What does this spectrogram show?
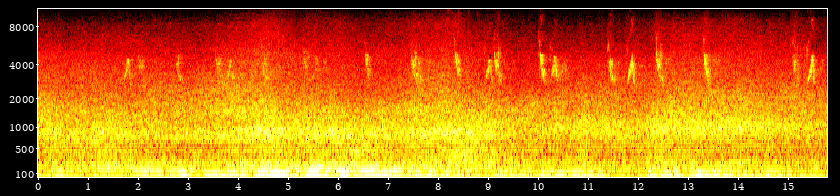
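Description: Small birds chirping in short, repeated notes over the steady rumble of road traffic, which swells as vehicles pass about four to seven seconds in and again from about twelve seconds.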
